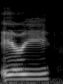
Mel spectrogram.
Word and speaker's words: Eri: My name is Ari, pronounced like Air-E.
